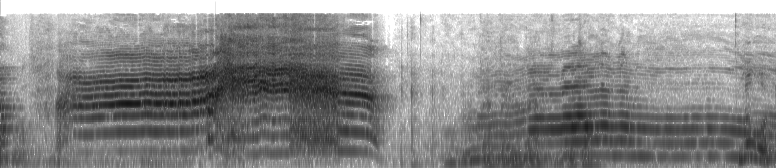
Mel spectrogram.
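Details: Domestic cat getting an injection lets out a loud, drawn-out wail rich in harmonics, then a lower, wavering cry after a short pause; people talk nearby.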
